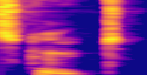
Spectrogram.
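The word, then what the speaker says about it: scute: S C U T E, I think it is. Yeah, that might be pronounced scoot.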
